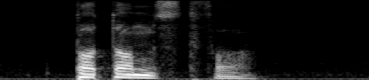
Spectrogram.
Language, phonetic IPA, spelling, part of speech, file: Polish, [pɔˈtɔ̃mstfɔ], potomstwo, noun, Pl-potomstwo.ogg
